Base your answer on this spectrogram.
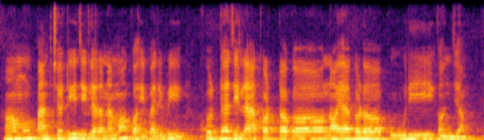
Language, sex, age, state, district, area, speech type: Odia, female, 30-45, Odisha, Khordha, rural, spontaneous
